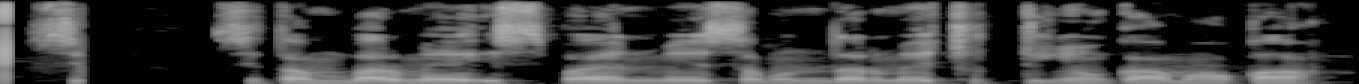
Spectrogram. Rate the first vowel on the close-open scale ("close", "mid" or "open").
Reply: close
